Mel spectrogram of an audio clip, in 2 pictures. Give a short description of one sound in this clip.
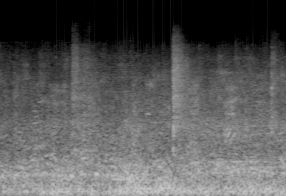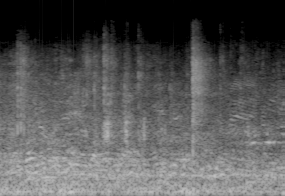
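Padel balls pop off rackets on nearby courts.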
